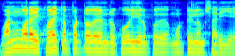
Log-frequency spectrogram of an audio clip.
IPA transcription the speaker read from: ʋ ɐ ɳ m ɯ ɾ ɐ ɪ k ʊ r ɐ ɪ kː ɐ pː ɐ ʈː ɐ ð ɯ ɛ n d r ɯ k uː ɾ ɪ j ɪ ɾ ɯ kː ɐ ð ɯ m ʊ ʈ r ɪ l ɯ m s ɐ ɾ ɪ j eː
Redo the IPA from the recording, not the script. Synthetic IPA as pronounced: ʋ ɐ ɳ m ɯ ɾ ɐ ɪ k ʊ r ɐ ɪ kː ɐ pː ɐ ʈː ɐ ð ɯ ɛ n d r ɯ k uː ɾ ɪ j ɪ ɾ ɯ pː ɐ ð ɯ m ʊ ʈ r ɪ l ɯ m s ɐ ɾ ɪ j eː

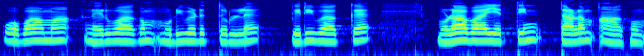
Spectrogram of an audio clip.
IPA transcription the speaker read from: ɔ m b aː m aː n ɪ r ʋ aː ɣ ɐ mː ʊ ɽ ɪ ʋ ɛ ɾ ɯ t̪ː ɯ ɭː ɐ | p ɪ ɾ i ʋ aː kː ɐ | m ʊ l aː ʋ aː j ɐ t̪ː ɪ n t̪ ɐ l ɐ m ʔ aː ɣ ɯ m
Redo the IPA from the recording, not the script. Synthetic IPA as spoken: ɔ b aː m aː n ɪ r ʋ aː ɣ ɐ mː ʊ ɽ ɪ ʋ ɛ ɽ ɯ t̪ː ɯ ɭː ɐ | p ɪ ɾ ɪ ʋ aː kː ɐ | m ʊ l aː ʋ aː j ɐ t̪ː ɪ n t̪ ɐ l ɐ m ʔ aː ɣ ɯ m

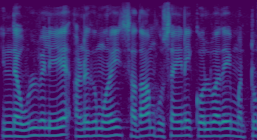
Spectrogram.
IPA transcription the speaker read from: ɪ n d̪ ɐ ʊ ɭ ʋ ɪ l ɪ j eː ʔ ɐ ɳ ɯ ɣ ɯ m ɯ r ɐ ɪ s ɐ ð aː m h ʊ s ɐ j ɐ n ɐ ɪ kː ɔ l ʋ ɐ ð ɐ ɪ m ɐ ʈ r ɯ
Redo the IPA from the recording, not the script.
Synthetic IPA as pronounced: ɪ n d̪ ɐ ʊ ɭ ʋ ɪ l ɪ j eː ʔ ɐ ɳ ɯ ɣ ɯ m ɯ r ɐ ɪ s ɐ ð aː m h ʊ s ɐ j ɐ n ɐ ɪ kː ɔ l ʋ ɐ ð ɐ ɪ m ɐ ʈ r ɯ

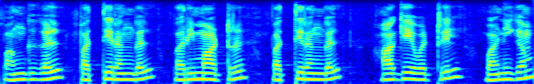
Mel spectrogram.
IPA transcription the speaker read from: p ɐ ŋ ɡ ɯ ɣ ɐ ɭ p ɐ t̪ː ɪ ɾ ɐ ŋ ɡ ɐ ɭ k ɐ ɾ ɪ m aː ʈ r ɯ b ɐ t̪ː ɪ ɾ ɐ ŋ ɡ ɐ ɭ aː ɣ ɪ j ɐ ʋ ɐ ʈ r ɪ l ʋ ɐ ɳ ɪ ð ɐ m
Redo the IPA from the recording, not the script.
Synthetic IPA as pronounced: p ɐ ŋ ɡ ɯ ɣ ɐ ɭ p ɐ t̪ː ɪ ɾ ɐ ŋ ɡ ɐ ɭ p ɐ ɾ ɪ m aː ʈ r ɯ p ɐ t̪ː ɪ ɾ ɐ ŋ ɡ ɐ ɭ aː ɣ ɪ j ɐ ʋ ɐ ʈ r ɪ l ʋ ɐ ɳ ɪ ɣ ɐ m

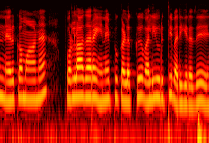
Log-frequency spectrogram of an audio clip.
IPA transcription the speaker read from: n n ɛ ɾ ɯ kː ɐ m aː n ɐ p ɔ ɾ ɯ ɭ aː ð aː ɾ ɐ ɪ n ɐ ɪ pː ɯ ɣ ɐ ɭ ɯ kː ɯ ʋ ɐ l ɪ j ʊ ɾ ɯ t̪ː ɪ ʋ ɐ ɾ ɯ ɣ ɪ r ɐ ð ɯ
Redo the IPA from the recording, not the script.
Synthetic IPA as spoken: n n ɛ ɾ ɯ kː ɐ m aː n ɐ p ɔ ɾ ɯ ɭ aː ð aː ɾ ɐ ɪ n ɐ ɪ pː ɯ ɣ ɐ ɭ ɯ kː ɯ ʋ ɐ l ɪ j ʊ ɾ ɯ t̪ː i ʋ ɐ ɾ ɯ ɣ ɪ r ɐ ð ɯ

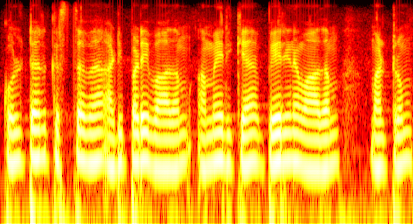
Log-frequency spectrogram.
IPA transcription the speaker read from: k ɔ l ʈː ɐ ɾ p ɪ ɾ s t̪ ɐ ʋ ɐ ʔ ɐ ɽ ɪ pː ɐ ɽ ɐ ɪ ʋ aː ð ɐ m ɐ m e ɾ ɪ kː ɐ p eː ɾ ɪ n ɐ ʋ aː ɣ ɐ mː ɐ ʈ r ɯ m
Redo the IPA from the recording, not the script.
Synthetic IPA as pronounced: k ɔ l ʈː ɐ ɾ k ɪ ɾ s t̪ ɐ ʋ ɐ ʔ ɐ ɽ ɪ pː ɐ ɽ ɐ ɪ ʋ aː ð ɐ m ɐ m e ɾ ɪ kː ɐ p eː ɾ ɪ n ɐ ʋ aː ð ɐ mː ɐ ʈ r ɯ m

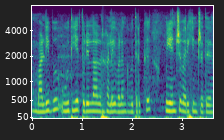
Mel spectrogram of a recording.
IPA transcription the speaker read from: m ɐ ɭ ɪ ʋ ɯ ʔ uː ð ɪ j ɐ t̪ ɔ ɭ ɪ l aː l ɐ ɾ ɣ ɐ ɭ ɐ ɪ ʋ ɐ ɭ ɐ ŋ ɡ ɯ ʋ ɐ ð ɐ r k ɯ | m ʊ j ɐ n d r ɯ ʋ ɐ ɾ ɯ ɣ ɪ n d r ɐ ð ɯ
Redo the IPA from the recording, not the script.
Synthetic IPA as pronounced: m ɐ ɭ ɪ ʋ ɯ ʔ uː ð ɪ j ɐ t̪ ɔ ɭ ɪ l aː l ɐ ɾ ɣ ɐ ɭ ɐ ɪ ʋ ɐ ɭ ɐ ŋ ɡ ɯ ʋ ɐ ð ɐ r k ɯ | m ʊ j ɐ n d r ɯ ʋ ɐ ɾ ɯ ɣ ɪ n d r ɐ ð ɯ

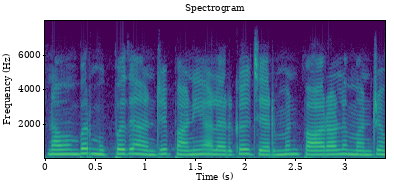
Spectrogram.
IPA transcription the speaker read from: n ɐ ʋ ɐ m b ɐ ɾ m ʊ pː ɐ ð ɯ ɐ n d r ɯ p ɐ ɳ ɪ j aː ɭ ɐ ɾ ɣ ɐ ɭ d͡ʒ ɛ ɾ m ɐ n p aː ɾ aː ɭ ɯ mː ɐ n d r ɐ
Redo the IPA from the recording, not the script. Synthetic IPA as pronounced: n ɐ ʋ ɐ m b ɐ ɾ m ʊ pː ɐ ð ɯ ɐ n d r ɯ p ɐ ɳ ɪ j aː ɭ ɐ ɾ ɣ ɐ ɭ d͡ʒ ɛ ɾ m ɐ n p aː ɾ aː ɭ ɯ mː ɐ n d r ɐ

